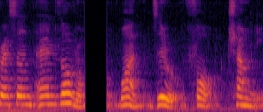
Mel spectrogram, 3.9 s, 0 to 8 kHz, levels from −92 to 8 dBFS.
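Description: At 1.27 s the speech cuts off mid-flow and the output drops to silence until 1.60 s, a gap of about 0.33 s. This is a playback stall, most likely the player running short of data or its output thread being held up, so nothing reached the output for that span. On a waveform it shows as a flat line with abrupt edges. On a spectrogram it is a clean vertical band of empty space across every frequency.

From 1.60 s to the end at 3.94 s, the speech picks up again but runs hurried, at about 1.1 times normal speed with the pitch unchanged. This is time-compressed catch-up: to work off the backlog left by the stall, the player removes short slices of audio and cross-fades across the joins. The result sounds rushed. On a spectrogram, harmonic lines keep their spacing while syllables sit closer together, with small smears or discontinuities at the splice points.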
